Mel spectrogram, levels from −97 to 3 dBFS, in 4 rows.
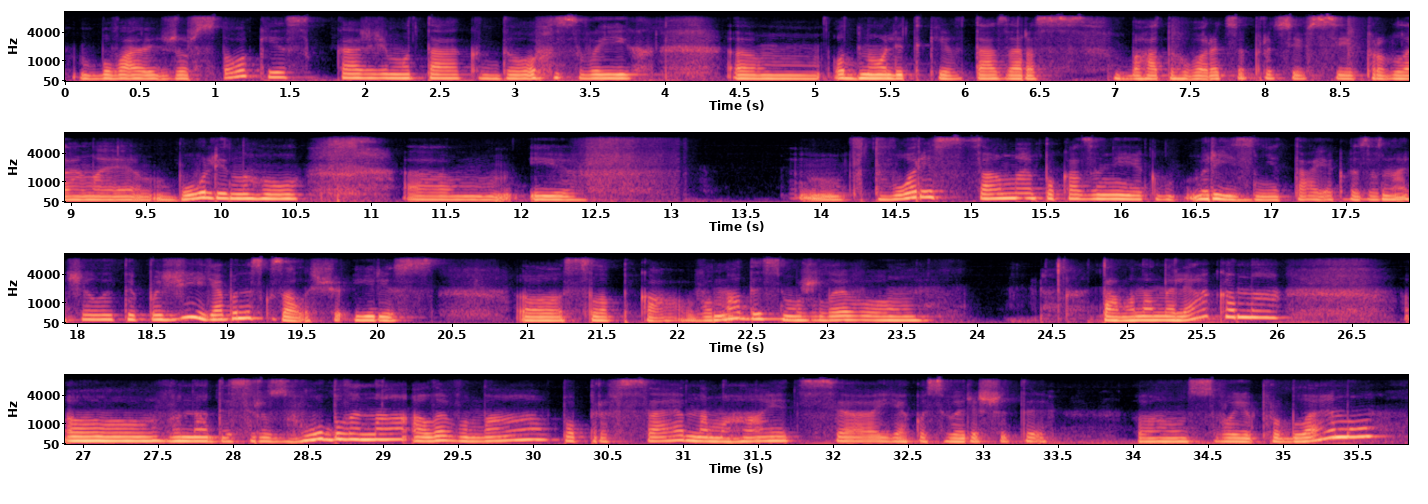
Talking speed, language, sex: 85 wpm, Ukrainian, female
